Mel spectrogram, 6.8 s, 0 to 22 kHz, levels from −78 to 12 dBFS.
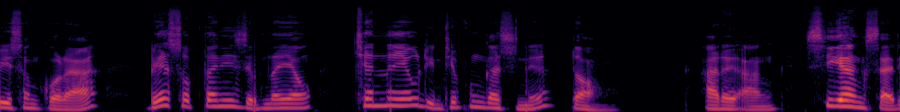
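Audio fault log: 0.89–0.91, 1.91–1.93, 2.93–2.95, 3.95–3.97, 4.97–4.99 and 5.99–6.01 s, overlapping chunks: the speech arrives in one-second blocks, and each block begins 20 ms before the previous one finished, so that 20 ms slice plays twice. Each join sounds like a tiny stutter or click. Unlike a dropout, no sound is missing; the same fragment is repeated. Unlike random clicks, the glitches fall at a steady interval of about one second.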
